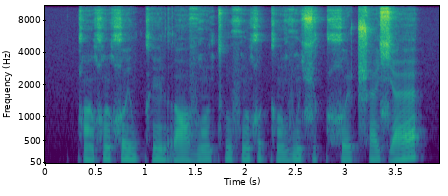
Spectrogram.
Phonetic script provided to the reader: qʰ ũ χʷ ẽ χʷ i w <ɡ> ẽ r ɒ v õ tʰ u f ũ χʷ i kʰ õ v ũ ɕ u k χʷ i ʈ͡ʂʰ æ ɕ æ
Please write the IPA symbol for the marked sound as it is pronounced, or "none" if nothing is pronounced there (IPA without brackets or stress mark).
kʰ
